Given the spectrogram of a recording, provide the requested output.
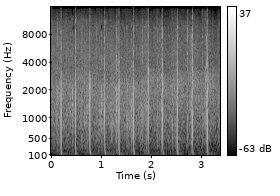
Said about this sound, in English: And so, if we can just give her a round of applause, Liberty Church would not be without her.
